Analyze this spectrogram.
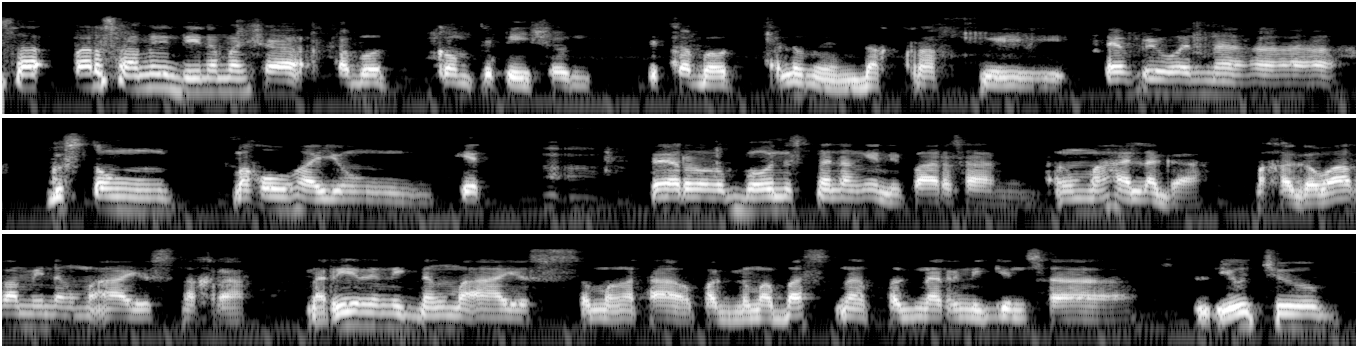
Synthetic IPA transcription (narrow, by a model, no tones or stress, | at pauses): sɐpaːɾɐsɐʔaːmɪnhɪnd̪inɐmanʃaʔɐbawt̪̚kompɪt̪ɛʃon | ʔɪt̪sɐbawt̪̚ʔɐ̰lamjond̪ɐk̚ɾaft̪wɪʔɛvɾɪwanːɐ | ɡʊst̪oŋ | mɐkuːɦɐjʊŋhɪt̪̚ | pɛːɾo̞bo̞ːnʊsnɐlɐŋjonɛpaːɾɐsɐʔaːmɪnʔɐ̰ŋmɐɦɐlɐɡa | mɐkɐɡɐwakɐminɐŋmɐʔaːjosnɐkɾa̰ft̪̚nɐ̰ɾiɾɪnɪɡ̚nɐŋmɐʔaːjosːɐmɐŋat̪aːʔo̞pɐɡ̚lʊmɐbasnɐpɐɡ̚nɐɾɪnɪɡjonsɐ | juːt̪jub̚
